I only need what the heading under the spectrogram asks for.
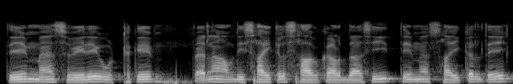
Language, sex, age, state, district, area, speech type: Punjabi, male, 18-30, Punjab, Patiala, rural, spontaneous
